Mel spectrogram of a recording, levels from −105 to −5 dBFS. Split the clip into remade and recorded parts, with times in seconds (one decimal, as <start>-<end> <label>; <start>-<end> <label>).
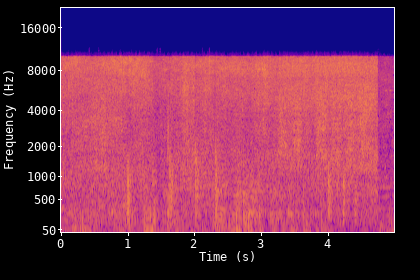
0.0-5.0 recorded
